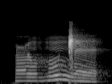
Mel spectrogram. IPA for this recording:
ʕõɦõ ŋ͡ǁɛ

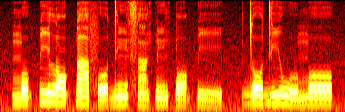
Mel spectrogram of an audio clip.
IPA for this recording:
mo˧k͡pi˦ lɔ˦k͡pa˦˨fo˨˦ dĩ˦˨sã˧k͡pĩ˧ k͡pɔ˦k͡pi˦˨ | do˦di˦ wu˧mo˦

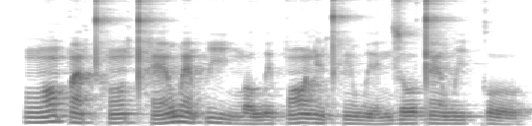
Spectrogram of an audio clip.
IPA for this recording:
ŋɔ̃pã t̪ʰõ t̪ʰɛ̃wɛ̃ piŋɔwɪ pɔ̃lĩt̪ʰĩ wɪ nzot̪ɛ̃wi ko

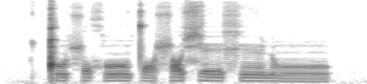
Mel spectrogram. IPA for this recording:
ǃɔ̃˧ɬo˧xɔ̃ː˦˨ t̪ɔ˨ɬɒ˦ɕeː˦˨ xẽː˧ ɳõː˨

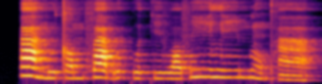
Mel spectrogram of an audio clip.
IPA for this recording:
a˦˨ŋu˨ tɔ˨mfa˦˨bʊ˦ kʷɛ˨ki˨βɔ˨fiː˦ liː˦mlũ˨pʰã˨

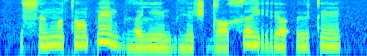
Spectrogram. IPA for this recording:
sə̃˨˦ŋɔ̃˧t ɔ̃˧pẽ˦˨ bʱə˨lʲẽ˨ bʱẽ˨ʃdɔ˨ xə˧i̯rʲɔ˨ ʔʉ˨˦tẽ˧

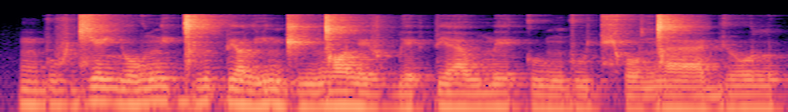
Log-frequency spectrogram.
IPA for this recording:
mbu˨vd͡ʑe˦ ʎo˨˦wni˦ɡ͡ǀi˦l pʲɒ˦˨li˦nd͡ʒi˨ ŋ͡ǀɒ˧le˨vɡ͡be˨ʔ pʲæː˧wme˧ ku˨ŋɡu˨t͡ɕʰo˨ŋ͡ǀæː˧ bʲo˦l

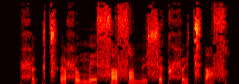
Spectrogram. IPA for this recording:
ħʉ˩˧kt͡sʼœ˩˧ħ u˧me˩˧ si˧sˤ ɛ˩˧my˧sœ˧k ħy˧t͡sʼe˧sˤ

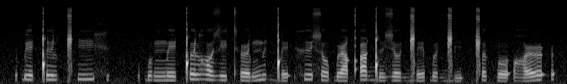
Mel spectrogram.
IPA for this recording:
ɓeǃylǁʰix | ɓoŋ͡me ǃɵlʁozitʰə˞l ŋ͡myɡ͡ǃeʔ xysoɓə˞ qʼoɡ͡ǃyzɵ ɡ͡ǁeɓɵɡ͡ǁiʔ ǁɵk͡poʔ ʁə˞ʔ

